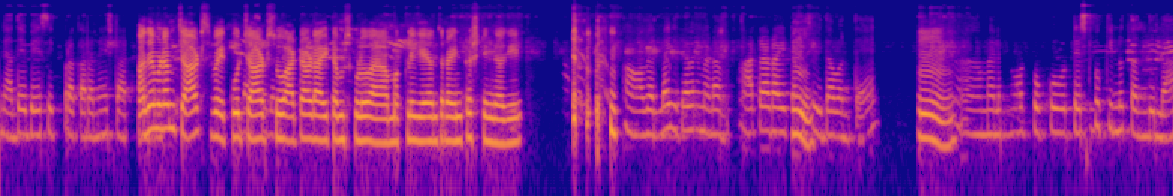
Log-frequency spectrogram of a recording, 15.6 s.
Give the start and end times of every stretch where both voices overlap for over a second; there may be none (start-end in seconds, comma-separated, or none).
none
